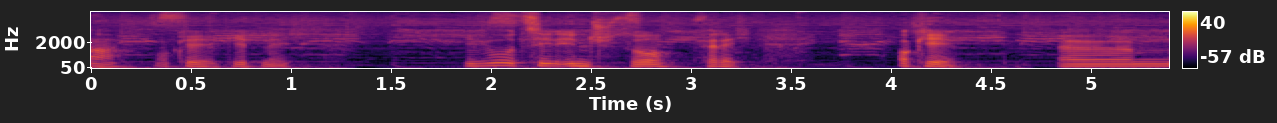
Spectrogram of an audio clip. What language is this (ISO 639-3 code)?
deu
